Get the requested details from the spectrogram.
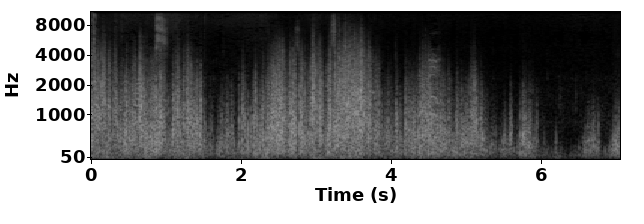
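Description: Wind blows in gusts across a microphone outdoors.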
